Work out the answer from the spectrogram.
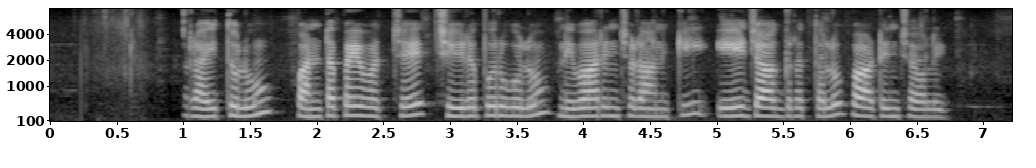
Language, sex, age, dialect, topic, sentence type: Telugu, female, 36-40, Telangana, agriculture, question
